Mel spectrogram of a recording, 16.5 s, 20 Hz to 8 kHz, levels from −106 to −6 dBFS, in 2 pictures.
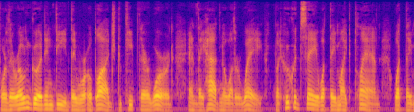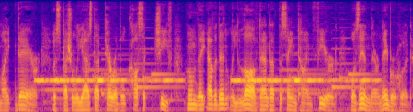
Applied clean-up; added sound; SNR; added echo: none; Piano; 1 dB; none.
